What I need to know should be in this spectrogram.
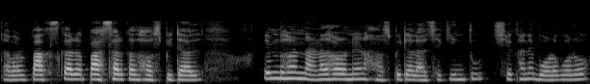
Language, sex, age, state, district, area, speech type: Bengali, female, 18-30, West Bengal, South 24 Parganas, rural, spontaneous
